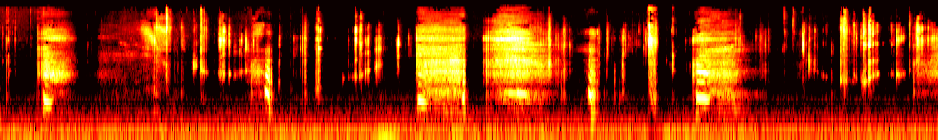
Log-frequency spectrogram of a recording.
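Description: Wet sucking, clicking and smacking mouth sounds come from a hard candy being licked and rolled in the mouth. Many irregular crunching bursts occur, with no talking.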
